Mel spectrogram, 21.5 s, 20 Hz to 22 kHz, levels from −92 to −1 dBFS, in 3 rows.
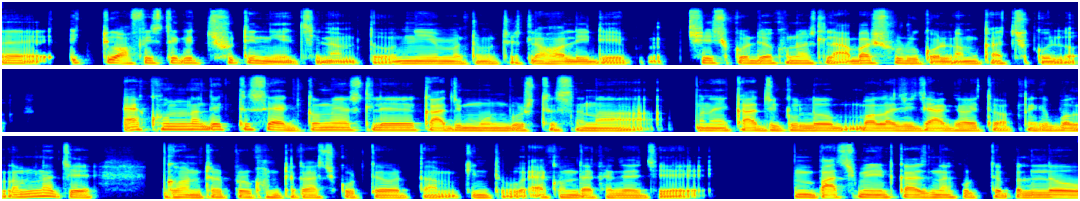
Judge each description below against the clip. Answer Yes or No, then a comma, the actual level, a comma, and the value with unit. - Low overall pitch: Yes, low, 105 Hz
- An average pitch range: No, narrow, 2.1 semitones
